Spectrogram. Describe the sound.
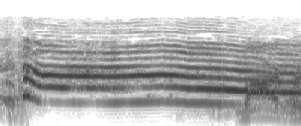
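A child wails in one long, unbroken cry, a loud, steady high-pitched tone that wavers only slightly toward the end.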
